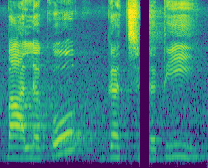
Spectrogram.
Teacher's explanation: विसर्ग के पूर्व यानी कि पहले वाले अ तथा विसर्ग दोनों के स्थान पर ओ हो जाता है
